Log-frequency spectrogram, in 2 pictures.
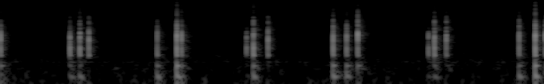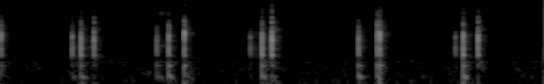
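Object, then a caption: Resin rhinestone diamond painting on a wooden-framed canvas. Long red nails scratch across a Mickey Mouse diamond painting made of resin rhinestone beads on a wooden-framed canvas held upright. Quick, dry, bright clicks come in short clusters of two or three, with brief pauses between them, over about eleven seconds. Each click stops almost instantly, with no ring after it.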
